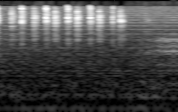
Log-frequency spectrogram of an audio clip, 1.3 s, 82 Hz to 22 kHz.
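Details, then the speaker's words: RevTech Nitro 200W dual-18650 vape box mod shaken by hand. Quick, light rattle of about ten ticks a second, then it stops: something loose inside the case, part not identified. "there is something loose and rattling in there. In my personal opinion, that's the sort of thing that will get on my nerves, but nevertheless, let's go through this."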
